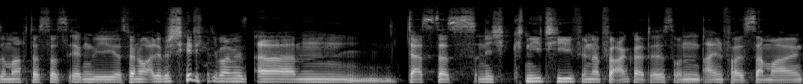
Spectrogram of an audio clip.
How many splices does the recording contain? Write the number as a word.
five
